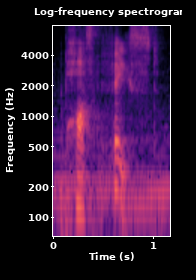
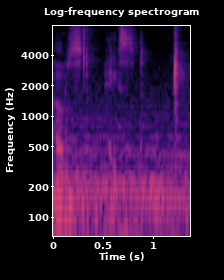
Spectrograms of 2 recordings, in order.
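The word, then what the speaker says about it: post-haste: is a fun fact if you see that word written you might think it's pronounced poast but it's not it's post past it's a compound word so there you go prove it uh let's see www.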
